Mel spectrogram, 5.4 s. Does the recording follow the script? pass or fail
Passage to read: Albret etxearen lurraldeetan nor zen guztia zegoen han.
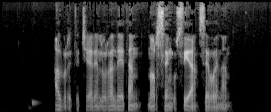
pass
